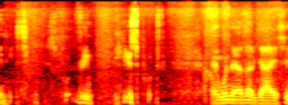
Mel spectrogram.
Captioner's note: chuckles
